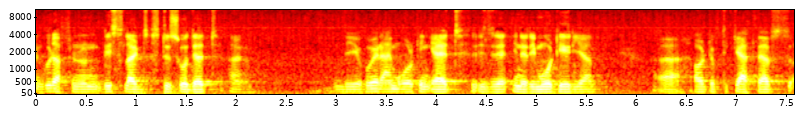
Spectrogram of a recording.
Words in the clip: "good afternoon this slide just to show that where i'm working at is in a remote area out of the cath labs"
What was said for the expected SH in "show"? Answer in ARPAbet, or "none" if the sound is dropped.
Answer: S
